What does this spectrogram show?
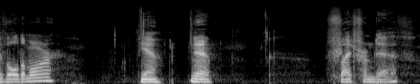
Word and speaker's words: Voldemort: you know didn't rolling originally intend the T at the end of Voldemort's name to be silent but because everyone pronounced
